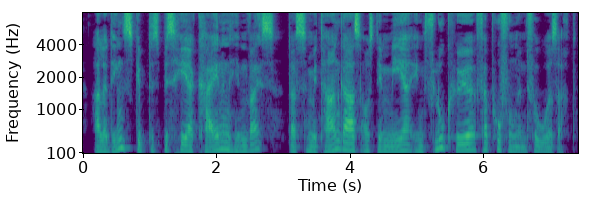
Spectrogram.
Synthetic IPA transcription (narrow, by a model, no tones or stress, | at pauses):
ʔalɐdɪŋsɡ̥iːp̚tɛsb̥ɪsheːɐkʰaɪnənɦɪnvaɪs | d̥asmetʰaːnɡaːsaʊsd̥eːmːeːɐʔɪnfluːkhøːəfɛɐpʰʊfʊŋənfɛɐuːɐza̰χt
